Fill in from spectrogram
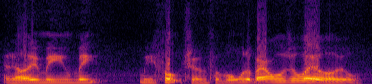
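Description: A man voicing a grizzled, vengeful old one-legged sea captain who talks in loud pirate speech. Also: on the high side, normal speed, lightly acted, rough recording. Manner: pirate-style grammar, loud and wild.

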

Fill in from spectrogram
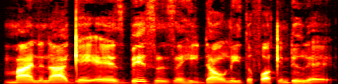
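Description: A man's voice: medium pitch, fairly even intonation, brisk. A young man co-hosting a casual podcast, talking bluntly and passionately with plenty of swearing. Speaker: podcast co-host.

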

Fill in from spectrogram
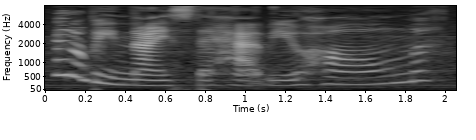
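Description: A woman voicing a gentle, wise mother pig who speaks in a soothing, reassuring way. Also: on the high side, very animated, measured pace, a little hiss or hum. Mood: tender.

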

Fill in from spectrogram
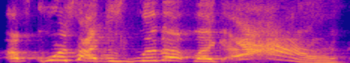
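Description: A woman's voice: very high-pitched, big pitch swings, a little slow, bright, forceful tone. A woman from Pittsburgh, a podcast host chatting casually and telling her stories expressively. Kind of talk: casual interview chat.

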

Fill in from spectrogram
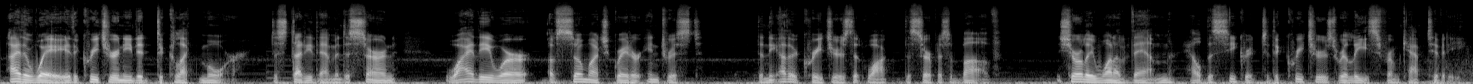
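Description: Deep, gravelly male narrator for a dark young-adult audiobook; measured delivery, soft music behind. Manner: slow, measured storytelling. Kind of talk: scripted narration.

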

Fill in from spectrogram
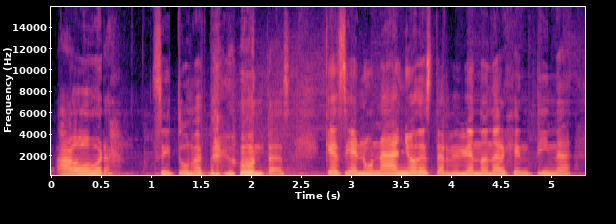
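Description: A woman with a Mexico City accent co-hosting a casual entertainment podcast, chatty, with frequent laughs and quick asides. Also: a little high, lively intonation, soft background music. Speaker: podcast co-host. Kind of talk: casual entertainment-news chat.

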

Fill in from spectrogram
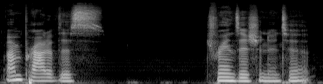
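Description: A woman's voice: low voice, flat delivery, a little slow. A young woman co-hosting a podcast, teasing and sarcastic in casual chat, her voice a little cracked. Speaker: podcast co-host.

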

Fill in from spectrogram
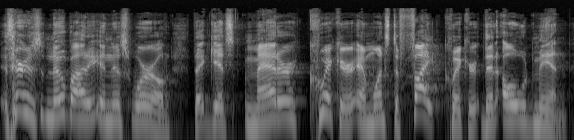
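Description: A man's voice: high voice, animated, slow, few pauses, darkish tone. A man chatting on a casual podcast, laughing and starting sentences hesitantly.

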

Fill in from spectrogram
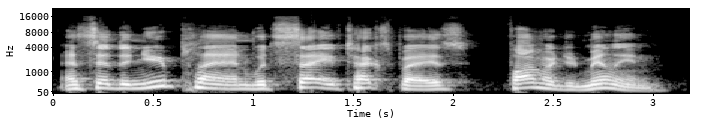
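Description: A brisk old-time newsreel reporter with a high, punchy read, put on by a man. He delivers each line like a headline, in a clipped announcer style. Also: expressive, fairly bright tone. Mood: announcing.

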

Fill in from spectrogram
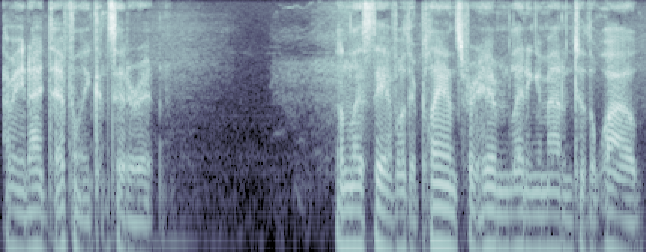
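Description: A man's voice: sits low, little pitch movement, a little fast, breathy edge, dry recording. A man playing a tabletop game, thinking aloud casually. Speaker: player.

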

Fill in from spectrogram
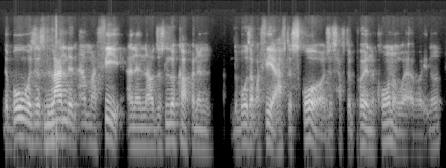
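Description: A man's voice: low voice, fast talker, a little mellow. A man hosting a casual interview chat in a laid-back, slangy way. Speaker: podcast host, former academy footballer.

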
